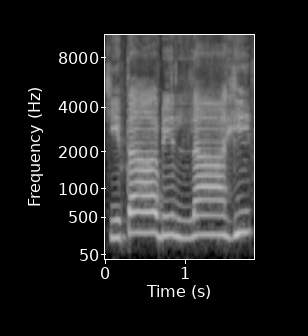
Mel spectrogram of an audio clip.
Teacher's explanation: ये वाला हा अक्साए हलक से अदा होगा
